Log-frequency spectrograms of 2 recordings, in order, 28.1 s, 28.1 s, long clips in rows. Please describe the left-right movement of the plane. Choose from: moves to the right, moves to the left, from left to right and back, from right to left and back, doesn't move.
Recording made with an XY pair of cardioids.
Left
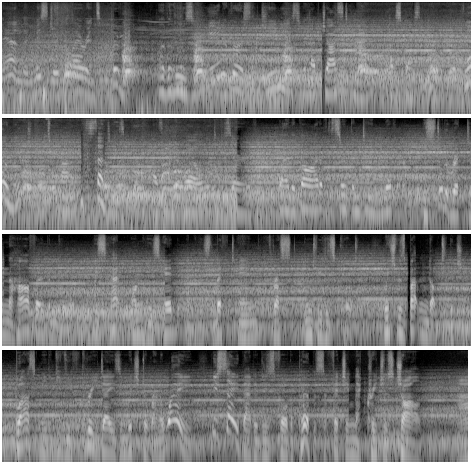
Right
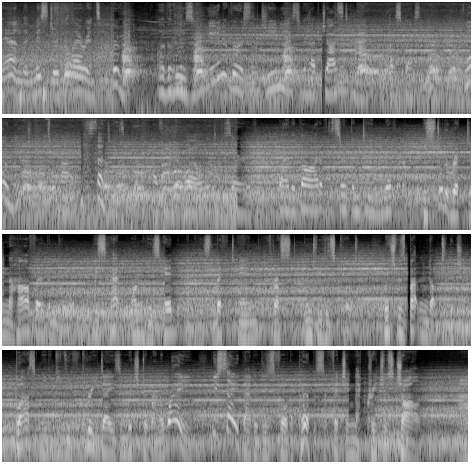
moves to the right.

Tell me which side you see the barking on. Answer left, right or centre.
centre.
